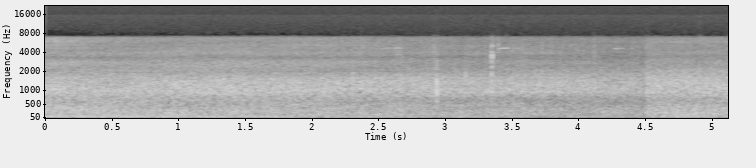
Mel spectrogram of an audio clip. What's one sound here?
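Traffic roars past on a nearby road.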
